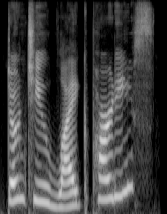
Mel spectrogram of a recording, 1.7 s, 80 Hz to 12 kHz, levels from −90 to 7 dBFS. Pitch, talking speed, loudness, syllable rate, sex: 295 Hz, 145 wpm, -16 LUFS, 4.5 syllables/s, female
